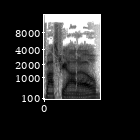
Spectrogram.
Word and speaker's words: Mastriano: Is it Mastriani? Is that how you say it, the Republican candidate? – I think it's Mastriano, but yeah.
